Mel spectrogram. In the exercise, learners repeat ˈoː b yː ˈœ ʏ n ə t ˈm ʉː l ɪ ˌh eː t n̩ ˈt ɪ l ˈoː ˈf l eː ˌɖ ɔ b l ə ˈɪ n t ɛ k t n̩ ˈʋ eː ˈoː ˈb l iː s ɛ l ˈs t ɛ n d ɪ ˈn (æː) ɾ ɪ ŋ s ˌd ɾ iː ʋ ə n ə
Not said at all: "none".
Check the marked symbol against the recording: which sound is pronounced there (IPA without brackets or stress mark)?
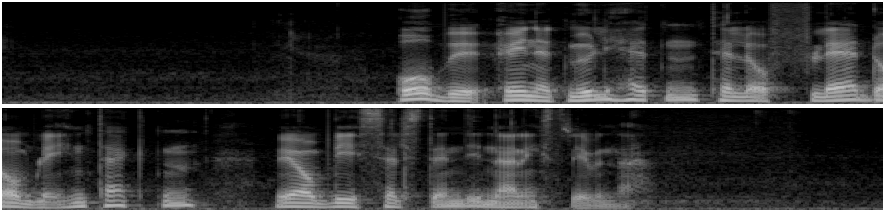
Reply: æː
